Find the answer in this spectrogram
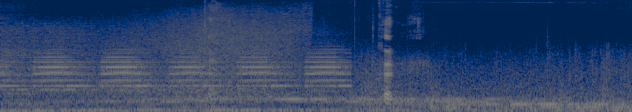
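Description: Film soundtrack: a pitched horn-like tone sounding in repeated pulses for about three seconds, then a sharp click and a low steady rumble.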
